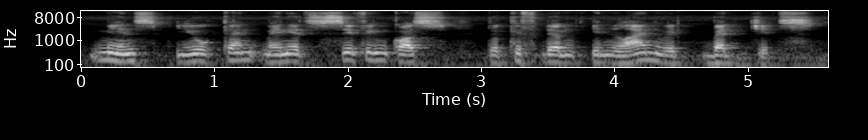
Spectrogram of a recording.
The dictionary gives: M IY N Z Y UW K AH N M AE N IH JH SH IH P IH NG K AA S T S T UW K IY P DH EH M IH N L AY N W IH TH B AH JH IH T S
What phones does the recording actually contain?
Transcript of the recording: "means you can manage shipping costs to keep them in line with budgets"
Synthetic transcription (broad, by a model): M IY N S Y UW K AH N M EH N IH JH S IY F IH NG K AA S S T UW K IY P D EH M IH N L AY N W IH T B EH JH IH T S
